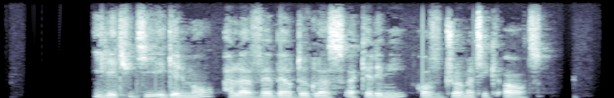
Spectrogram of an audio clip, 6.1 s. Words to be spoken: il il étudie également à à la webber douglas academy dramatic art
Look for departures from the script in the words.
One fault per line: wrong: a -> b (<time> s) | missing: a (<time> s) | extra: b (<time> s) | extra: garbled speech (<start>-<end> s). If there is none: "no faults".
missing: il (1.1 s)
missing: à (2.3 s)
extra: of (4.2 s)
